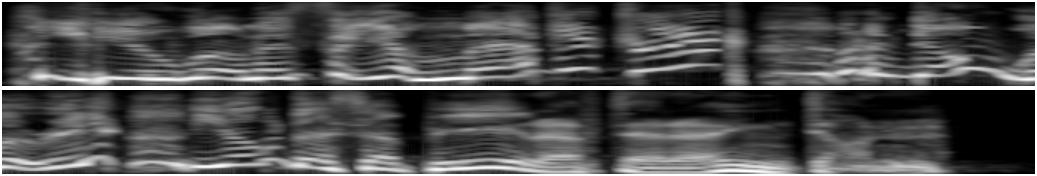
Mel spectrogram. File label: taunt, voice; smite; tyr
